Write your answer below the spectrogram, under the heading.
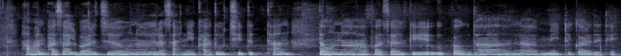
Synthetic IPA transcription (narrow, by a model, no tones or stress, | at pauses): həmənpʰəsəlbəɾd͡ʒəʊnɾəsaːɪnikʰad̪ut͡ʃʰit̪t̪ʰːən | t̪əʊnɦapʰəsəlkepəʊd̪ʱalamiʈʰkəɾd̪et̪ʰẽ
